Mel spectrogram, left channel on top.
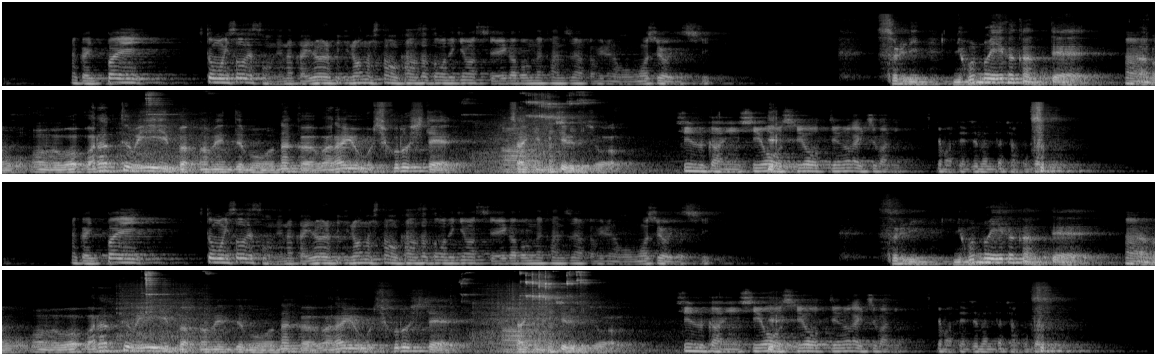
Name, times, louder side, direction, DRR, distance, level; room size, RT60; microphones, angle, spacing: voice 1, 0.7-1.4 2.0-7.1 11.2-11.5 16.5-17.4 18.3-20.5 20.9-22.0, equal, 5° left, 7 dB, 1.0 m, -30 dB
voice 2, 8.8-9.2 9.5-10.8 11.3-16.0 16.6-17.8 19.2-19.3 21.8-22.0, left 1 dB, 60° left, 7 dB, 2.0 m, -24 dB
Sliding door, 12.0-18.4, right 4 dB, 90° right, 6.0 m, -34 dB
27.0 x 16.0 x 8.2 m, 1.2 s
head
